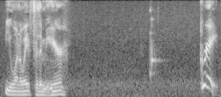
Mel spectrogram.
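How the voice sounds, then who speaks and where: Animated, confident knight commander. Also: male voice, lowish voice, slow, a little hiss or hum, heavily acted. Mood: friendly. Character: confident, easygoing male knight commander briefing allies. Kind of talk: video game voice acting.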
